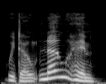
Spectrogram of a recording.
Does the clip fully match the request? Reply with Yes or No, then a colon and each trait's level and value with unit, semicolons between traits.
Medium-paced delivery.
No: fast, 225 wpm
